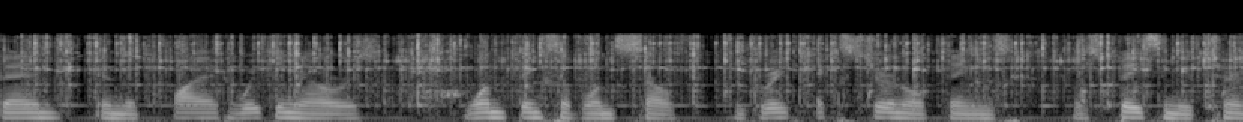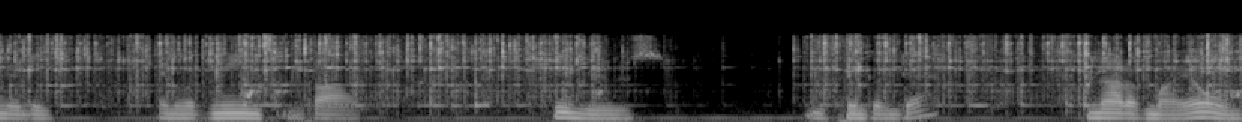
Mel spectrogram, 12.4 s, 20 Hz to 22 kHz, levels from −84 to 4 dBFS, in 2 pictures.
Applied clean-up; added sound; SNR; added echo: none; Liquid; -2 dB; none.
